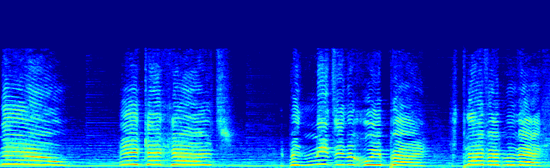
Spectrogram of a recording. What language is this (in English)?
Dutch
